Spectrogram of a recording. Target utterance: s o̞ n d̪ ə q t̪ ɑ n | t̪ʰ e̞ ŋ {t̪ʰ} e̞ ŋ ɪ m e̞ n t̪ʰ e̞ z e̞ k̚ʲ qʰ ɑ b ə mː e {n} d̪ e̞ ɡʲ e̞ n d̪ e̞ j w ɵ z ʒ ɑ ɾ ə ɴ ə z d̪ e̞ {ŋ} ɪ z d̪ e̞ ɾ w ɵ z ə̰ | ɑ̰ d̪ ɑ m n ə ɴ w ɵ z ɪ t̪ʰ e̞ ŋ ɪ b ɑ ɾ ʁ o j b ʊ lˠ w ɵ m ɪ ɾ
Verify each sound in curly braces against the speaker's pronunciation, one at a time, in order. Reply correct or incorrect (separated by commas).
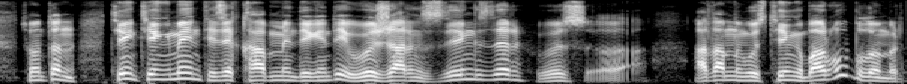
correct, correct, correct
